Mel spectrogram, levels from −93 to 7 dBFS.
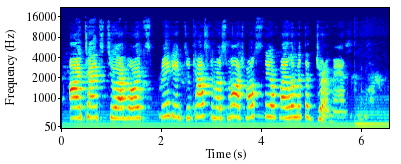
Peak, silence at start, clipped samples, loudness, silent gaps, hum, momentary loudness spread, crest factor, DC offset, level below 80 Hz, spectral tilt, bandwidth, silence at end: -2 dBFS; 0.15 s; under 0.1%; -17 LUFS; none; none; 22 LU; 16 dB; under 0.1%; -46 dBFS; -3.5 dB/octave; 14.5 kHz; 0 s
